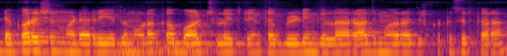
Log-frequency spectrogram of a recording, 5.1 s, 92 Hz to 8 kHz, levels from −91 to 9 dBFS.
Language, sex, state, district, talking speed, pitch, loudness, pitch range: Kannada, male, Karnataka, Belgaum, 130 wpm, 130 Hz, -18 LUFS, 125-130 Hz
